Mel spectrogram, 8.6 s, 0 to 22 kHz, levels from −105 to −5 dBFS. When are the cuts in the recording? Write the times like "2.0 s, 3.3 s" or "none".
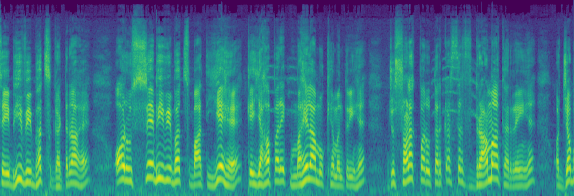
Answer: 3.6 s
